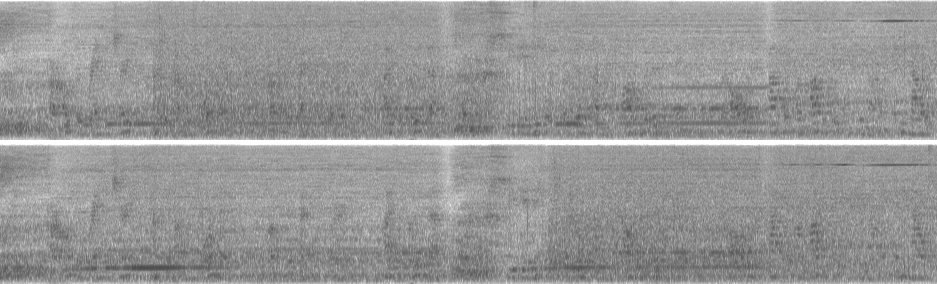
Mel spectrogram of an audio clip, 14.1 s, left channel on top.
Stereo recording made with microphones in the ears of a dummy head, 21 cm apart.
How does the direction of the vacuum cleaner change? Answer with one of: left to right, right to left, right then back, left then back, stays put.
left then back.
